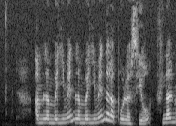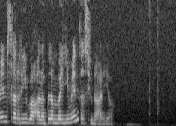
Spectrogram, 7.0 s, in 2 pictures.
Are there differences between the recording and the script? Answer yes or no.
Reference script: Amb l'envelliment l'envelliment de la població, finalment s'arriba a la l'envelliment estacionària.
no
